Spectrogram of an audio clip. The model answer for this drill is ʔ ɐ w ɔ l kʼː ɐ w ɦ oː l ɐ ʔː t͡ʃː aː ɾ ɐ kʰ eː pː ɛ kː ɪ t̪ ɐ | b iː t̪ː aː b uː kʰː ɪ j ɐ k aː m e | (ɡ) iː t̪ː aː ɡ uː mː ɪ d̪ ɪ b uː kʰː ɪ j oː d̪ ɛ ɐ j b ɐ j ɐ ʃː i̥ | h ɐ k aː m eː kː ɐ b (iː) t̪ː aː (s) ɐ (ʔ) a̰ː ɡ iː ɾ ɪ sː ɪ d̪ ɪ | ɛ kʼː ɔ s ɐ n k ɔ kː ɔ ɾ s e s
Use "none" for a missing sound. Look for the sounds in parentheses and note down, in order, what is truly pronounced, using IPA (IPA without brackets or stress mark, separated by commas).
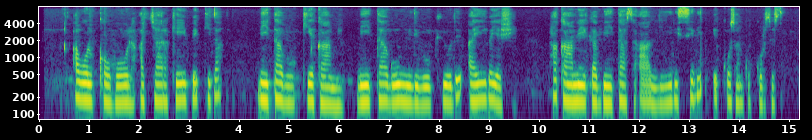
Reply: b, iː, s, ʔ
